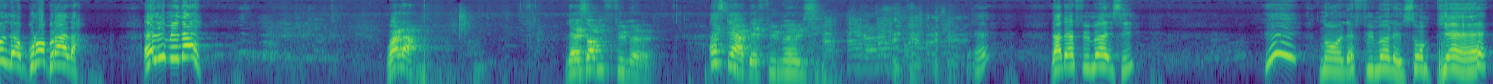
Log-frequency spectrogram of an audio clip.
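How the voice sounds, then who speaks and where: A young woman performing a stand-up comedy routine, telling stories with sudden loud exclamations. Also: high-pitched. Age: young adult.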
